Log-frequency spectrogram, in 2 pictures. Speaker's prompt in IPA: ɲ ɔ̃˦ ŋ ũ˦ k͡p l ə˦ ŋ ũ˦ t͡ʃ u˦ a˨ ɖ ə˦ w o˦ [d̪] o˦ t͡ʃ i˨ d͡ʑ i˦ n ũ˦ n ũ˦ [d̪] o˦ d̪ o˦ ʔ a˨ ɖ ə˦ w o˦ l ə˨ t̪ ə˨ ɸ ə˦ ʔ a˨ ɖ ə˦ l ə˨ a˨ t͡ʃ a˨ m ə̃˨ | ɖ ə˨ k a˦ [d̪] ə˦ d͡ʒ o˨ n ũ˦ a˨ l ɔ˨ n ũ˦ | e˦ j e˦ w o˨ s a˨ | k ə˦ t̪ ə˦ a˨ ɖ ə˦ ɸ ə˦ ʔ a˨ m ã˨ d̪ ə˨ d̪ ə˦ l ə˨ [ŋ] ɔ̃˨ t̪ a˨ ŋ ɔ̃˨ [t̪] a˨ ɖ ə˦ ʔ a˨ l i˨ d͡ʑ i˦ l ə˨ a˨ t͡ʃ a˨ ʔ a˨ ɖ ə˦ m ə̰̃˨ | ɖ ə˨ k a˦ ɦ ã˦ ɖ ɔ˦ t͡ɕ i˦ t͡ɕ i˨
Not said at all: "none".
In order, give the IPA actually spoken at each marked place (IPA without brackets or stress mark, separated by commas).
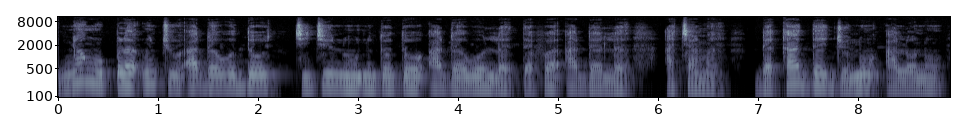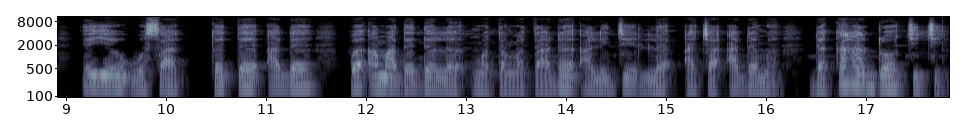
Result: d̪, d̪, d̪, ŋ, t̪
